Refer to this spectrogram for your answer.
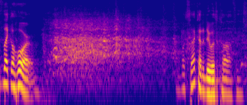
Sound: audience laughs

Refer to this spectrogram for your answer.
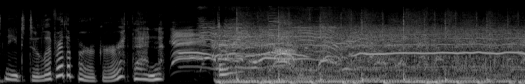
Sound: screaming

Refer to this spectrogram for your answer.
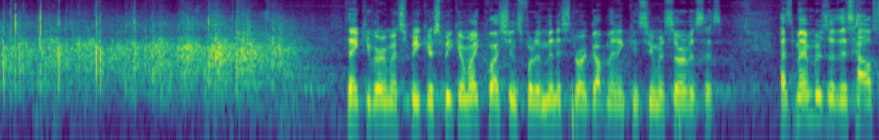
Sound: applause

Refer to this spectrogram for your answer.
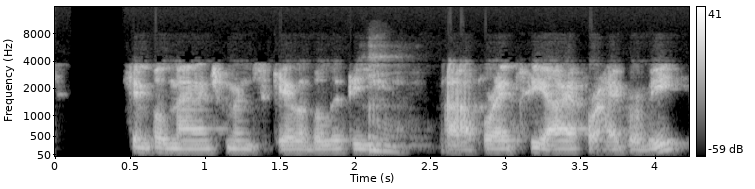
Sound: breathes heavily

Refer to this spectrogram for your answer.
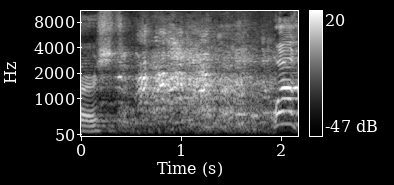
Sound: audience laughing

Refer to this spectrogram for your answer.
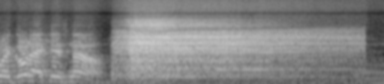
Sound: loud gong

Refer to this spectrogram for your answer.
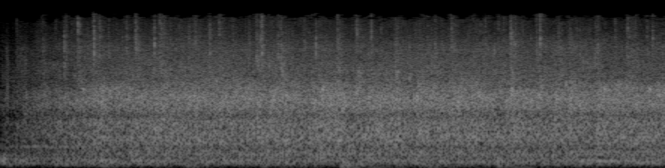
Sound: audience applauding

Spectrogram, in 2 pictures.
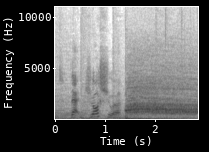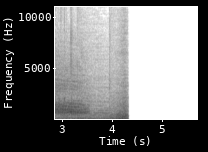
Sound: audience jeering

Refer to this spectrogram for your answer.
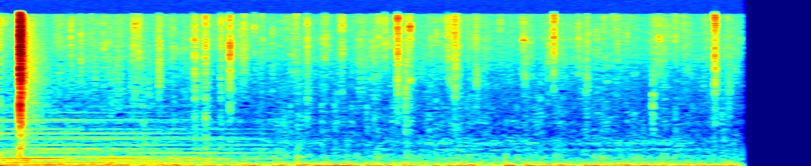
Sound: fire crackling

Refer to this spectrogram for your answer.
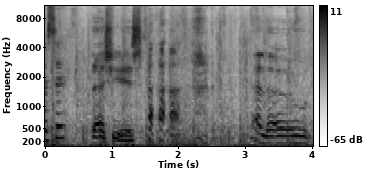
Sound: laughs

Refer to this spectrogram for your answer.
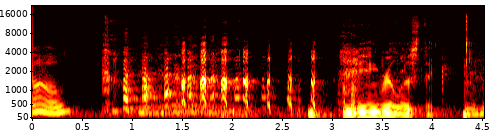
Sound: laughter

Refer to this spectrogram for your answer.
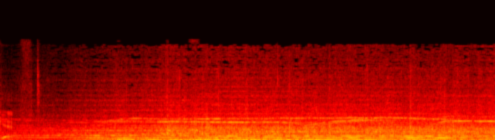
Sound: cheering and applause

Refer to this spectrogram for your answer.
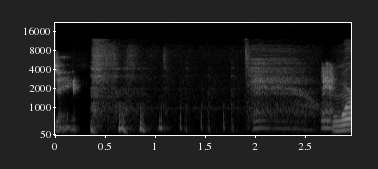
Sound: laughter

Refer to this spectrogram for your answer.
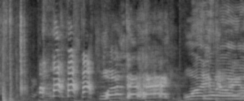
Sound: all laughing

